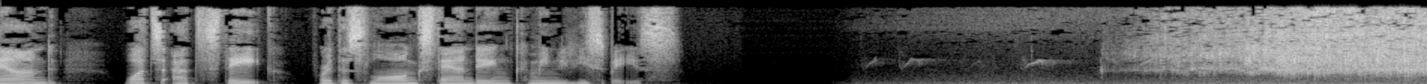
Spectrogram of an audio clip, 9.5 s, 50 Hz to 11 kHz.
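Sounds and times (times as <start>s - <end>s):
speech: 0.0s - 4.6s
short bird chirps in a community garden: 5.7s - 8.1s
high insect buzz on a hot summer afternoon: 7.3s - 9.5s.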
